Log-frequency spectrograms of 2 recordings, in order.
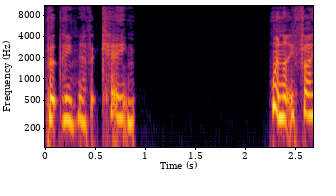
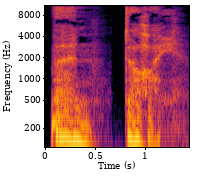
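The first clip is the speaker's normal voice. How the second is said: strained gasp; 9 semitones lower than usual. Acted. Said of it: "he managed".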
